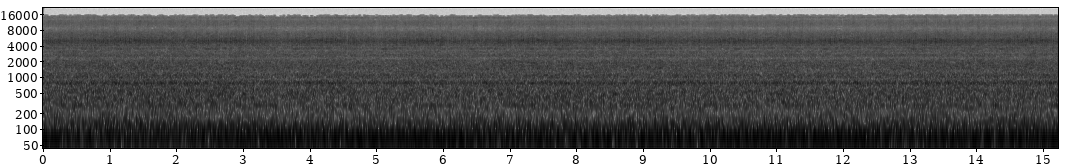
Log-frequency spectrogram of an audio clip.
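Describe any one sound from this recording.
A diesel locomotive engine drones steadily.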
